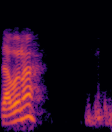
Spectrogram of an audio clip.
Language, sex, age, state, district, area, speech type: Assamese, male, 18-30, Assam, Barpeta, rural, conversation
